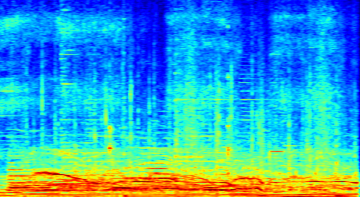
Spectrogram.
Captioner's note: family and friends cheering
